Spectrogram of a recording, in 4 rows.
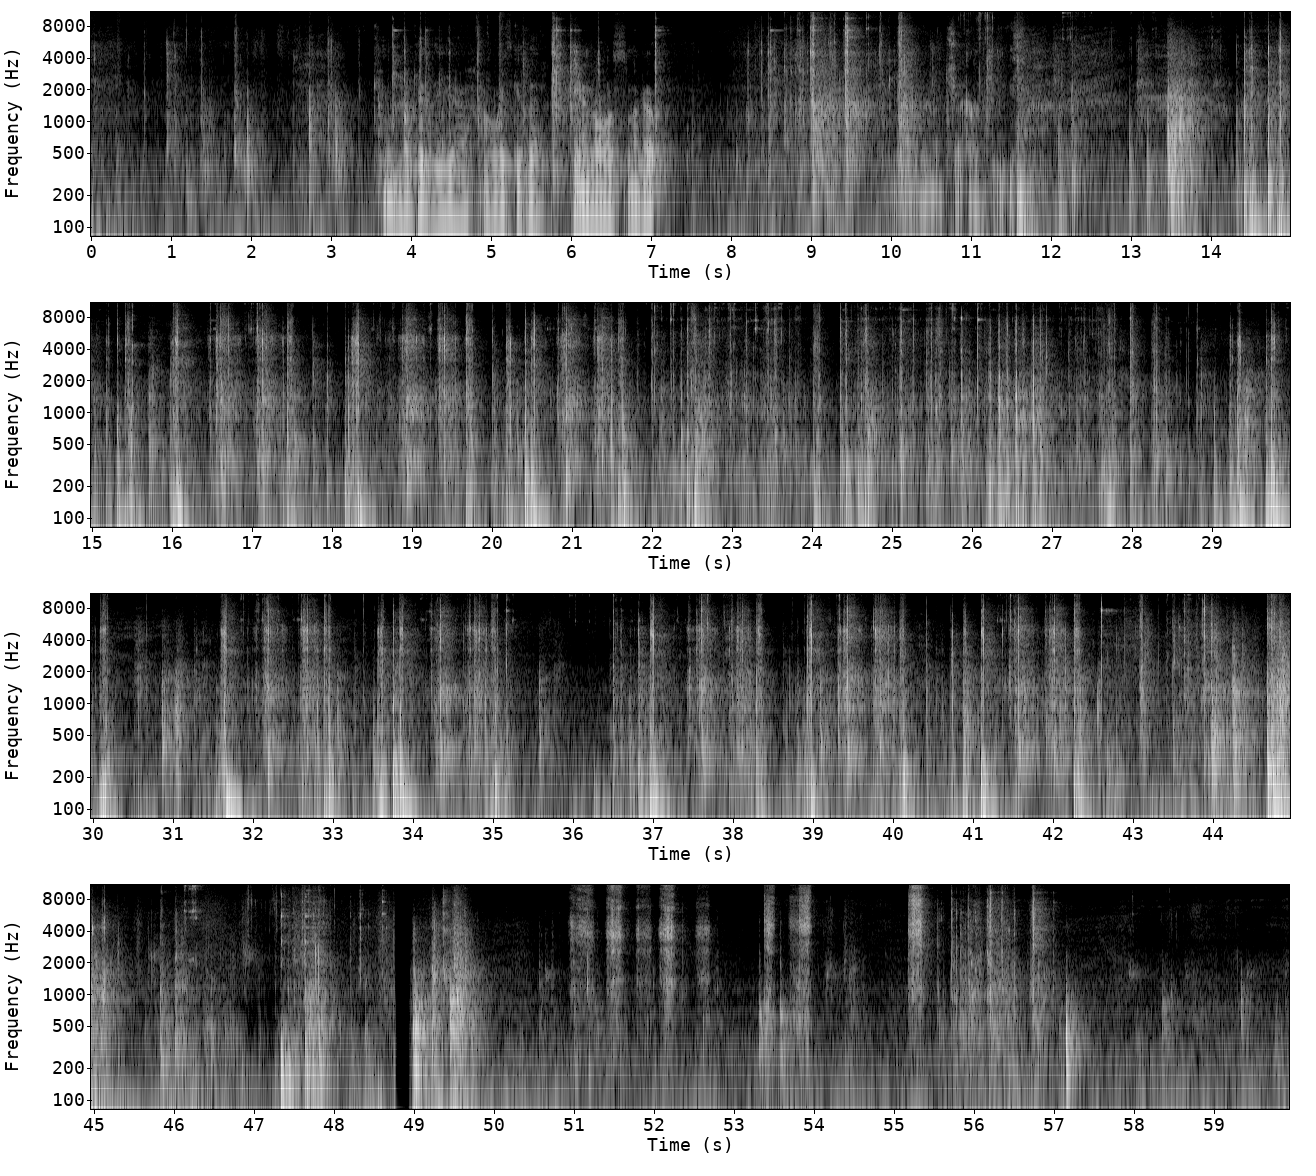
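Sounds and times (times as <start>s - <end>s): keys clicking in a door lock: 8.2s - 12.3s, 14.3s - 30.3s, 31.3s - 44.2s.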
